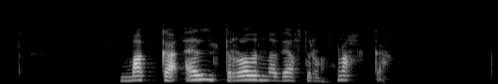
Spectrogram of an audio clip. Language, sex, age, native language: Icelandic, female, 50-59, Icelandic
